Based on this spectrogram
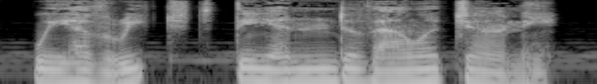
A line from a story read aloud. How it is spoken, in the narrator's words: said the worthy professor, in a satisfied tone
